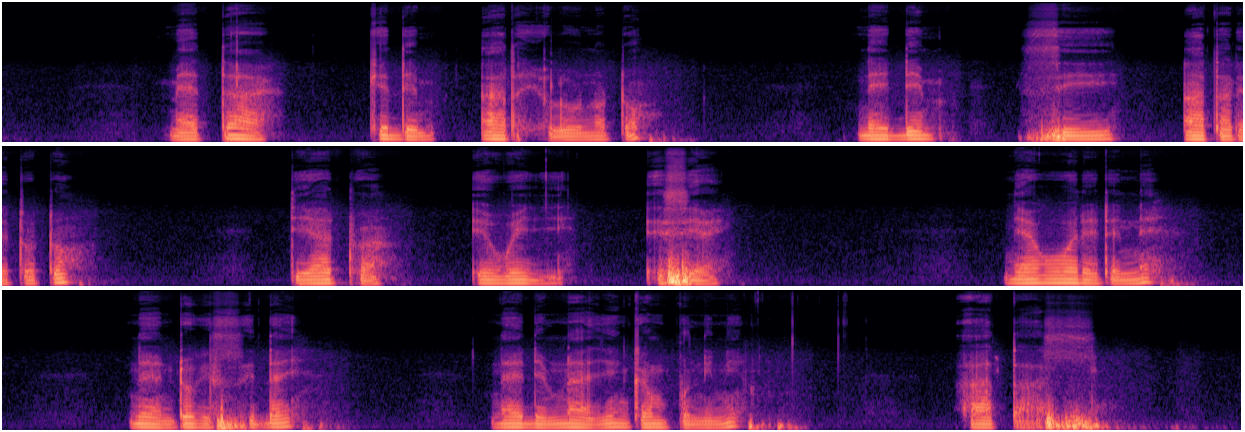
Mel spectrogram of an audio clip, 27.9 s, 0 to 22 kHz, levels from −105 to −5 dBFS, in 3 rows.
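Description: No technical faults are audible anywhere in the speech recording.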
